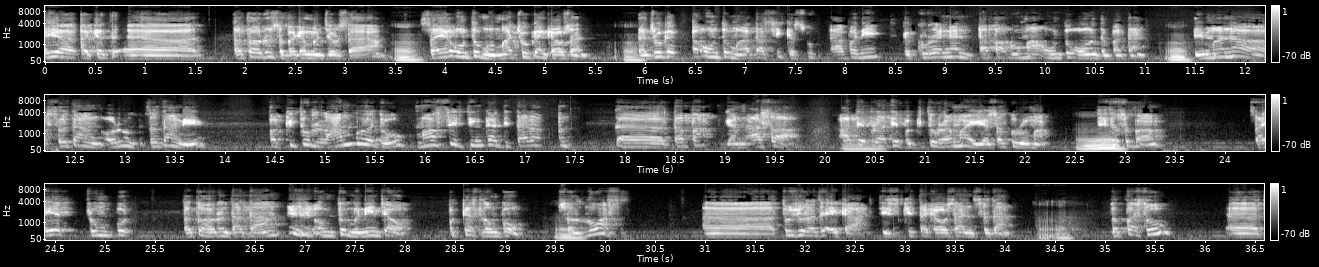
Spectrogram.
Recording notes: Telephone conversation on the 7th of April 2023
